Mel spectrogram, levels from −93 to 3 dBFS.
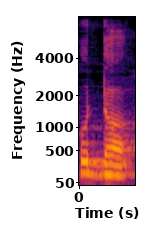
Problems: echo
